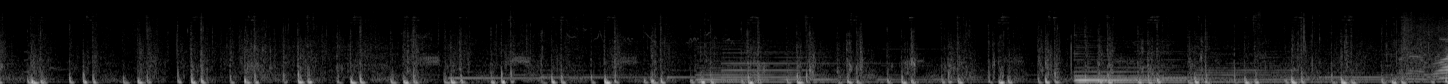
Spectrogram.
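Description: Horse hoofbeats in Red Dead Redemption 2 while riding toward a burnt forest: a steady, close clip-clop rhythm of hooves running throughout, with creaking tack, a brief whinny and sustained musical tones rising partway through.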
